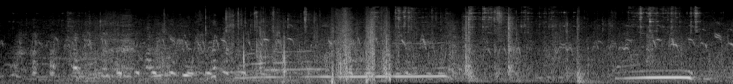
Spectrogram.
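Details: Call duck ducklings, world's smallest domestic duck breed, give drawn-out, even-pitched peeping calls, some in quick chirpy runs, while sunbathing and bathing, over splashing water and clicks.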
